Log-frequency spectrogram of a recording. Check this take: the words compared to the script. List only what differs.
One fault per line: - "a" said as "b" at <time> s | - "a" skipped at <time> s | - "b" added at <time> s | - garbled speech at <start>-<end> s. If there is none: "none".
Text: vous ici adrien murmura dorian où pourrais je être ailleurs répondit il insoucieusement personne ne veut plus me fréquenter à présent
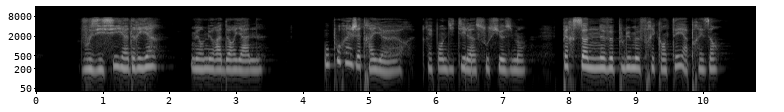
none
